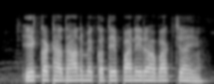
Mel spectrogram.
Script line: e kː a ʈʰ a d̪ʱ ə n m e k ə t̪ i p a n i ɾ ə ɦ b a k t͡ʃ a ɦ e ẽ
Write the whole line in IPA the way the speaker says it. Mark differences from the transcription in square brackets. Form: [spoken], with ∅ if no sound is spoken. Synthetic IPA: e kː [ə] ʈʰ a d̪ʱ [a] n m e k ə t̪ [e] p a n i ɾ ə ɦ b a k t͡ʃ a ɦ [i] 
